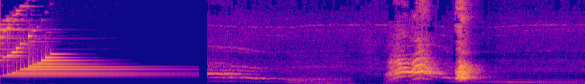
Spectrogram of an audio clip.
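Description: A countdown-card sound effect: a quick run of bell-like notes rings out and cuts off about two seconds in. A Pomeranian and cats are then heard: a drawn-out, falling cry, then two sharp yaps about four seconds in and another at the end.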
